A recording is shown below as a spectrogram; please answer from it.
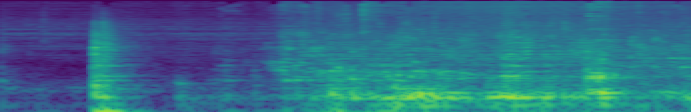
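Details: Toilet after fill valve replacement: strong flush gush settling into a steady even refill hiss, no squeal or hum; fill valve working, though a separate leak under the house was still hissing.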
